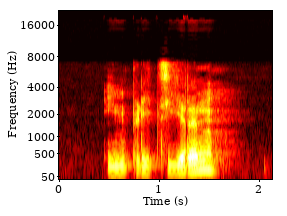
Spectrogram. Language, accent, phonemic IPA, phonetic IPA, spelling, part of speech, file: German, Austria, /ɪmpliˈtsiːʁən/, [ʔɪmpliˈtsiːɐ̯n], implizieren, verb, De-at-implizieren.ogg
- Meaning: to imply (express suggestively)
